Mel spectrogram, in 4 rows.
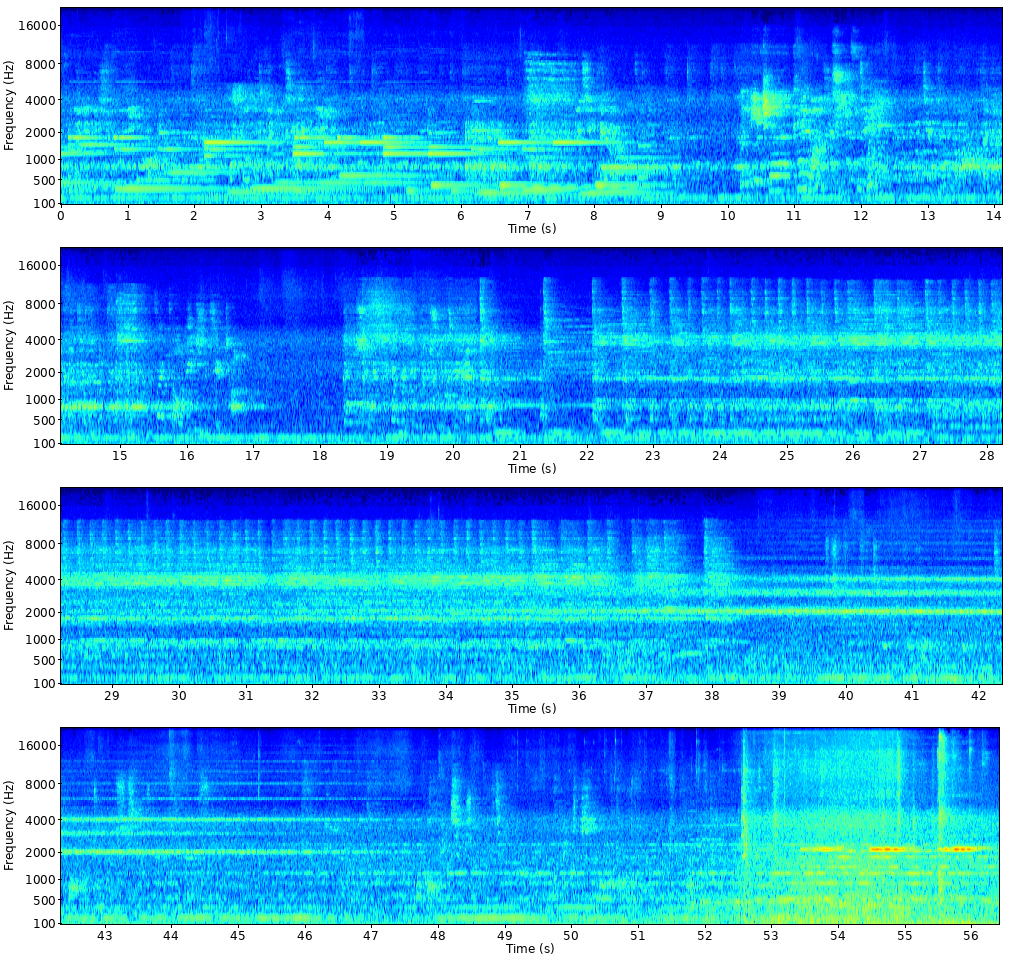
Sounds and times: Take the MRT 0:00.0 - 0:56.4
In-car message broadcasting 0:00.0 - 0:09.6

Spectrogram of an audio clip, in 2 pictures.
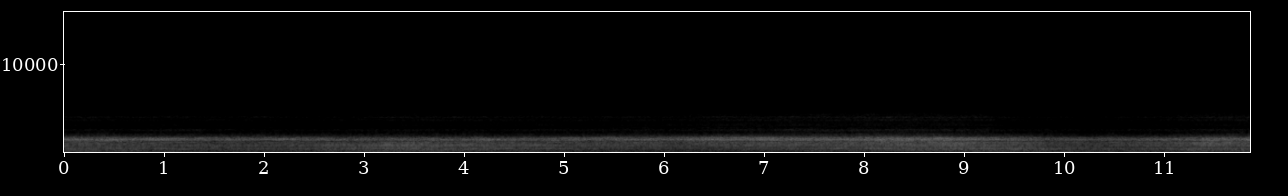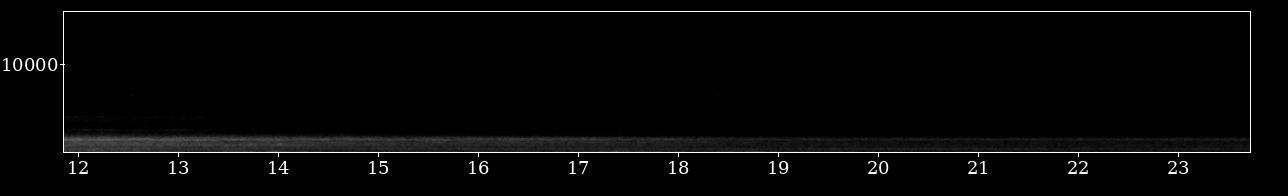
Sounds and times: metalic constructions of abandoned viaduct 0:00.0 - 0:23.7

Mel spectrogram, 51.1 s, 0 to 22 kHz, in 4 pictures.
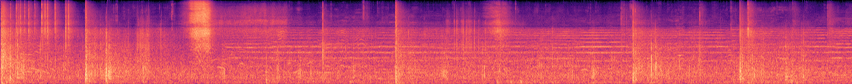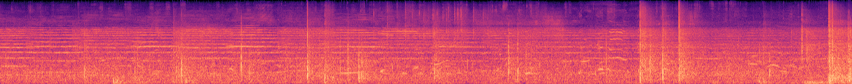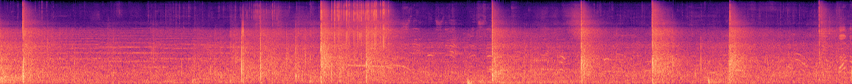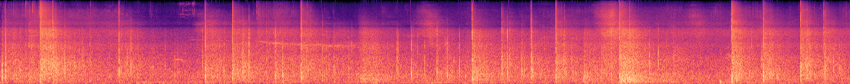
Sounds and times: Tens of thousands of people 0:00.0 - 0:51.0
fireworks 0:00.0 - 0:51.0

